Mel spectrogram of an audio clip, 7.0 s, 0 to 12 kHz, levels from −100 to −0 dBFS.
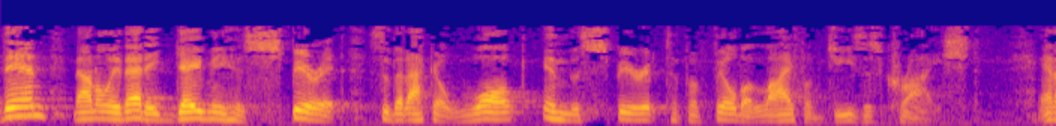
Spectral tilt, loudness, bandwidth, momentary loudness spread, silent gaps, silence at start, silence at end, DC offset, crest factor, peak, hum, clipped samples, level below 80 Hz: -6.5 dB/octave; -21 LUFS; 6.4 kHz; 16 LU; none; 0 s; 0 s; under 0.1%; 20 dB; 0 dBFS; none; under 0.1%; -62 dBFS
